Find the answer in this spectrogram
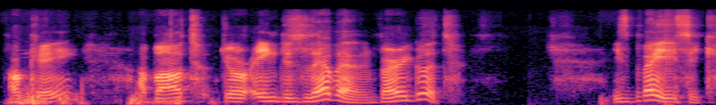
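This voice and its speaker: A man, patient and encouraging, sprinkling okay and very good everywhere. His voice sits at an ordinary pitch, and it is recorded dry and close with no room sound. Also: animated, unhurried, a bit bright, no echo, poor audio. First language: Spanish. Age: 30s. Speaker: English teacher. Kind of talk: online English lesson.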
